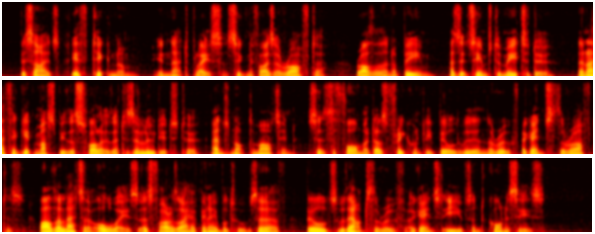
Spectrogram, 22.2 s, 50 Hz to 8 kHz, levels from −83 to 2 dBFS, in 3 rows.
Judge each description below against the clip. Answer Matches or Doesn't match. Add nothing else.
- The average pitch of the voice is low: Matches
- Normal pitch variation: Doesn't match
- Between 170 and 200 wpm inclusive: Matches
